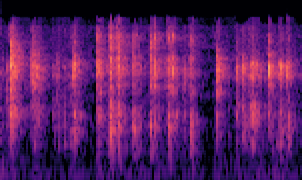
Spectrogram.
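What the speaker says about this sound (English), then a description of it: "As I begin typing" Quiet, steady typing on a computer keyboard, a run of light clicking keystrokes in uneven bursts with short pauses between them, heard alone.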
